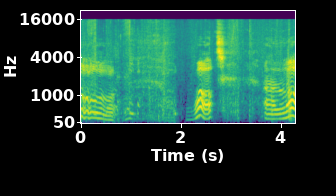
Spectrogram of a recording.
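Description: A voice making wordless sounds: a long falling tone at the start, a short rising-and-falling one a little past halfway, and another beginning near the end.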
